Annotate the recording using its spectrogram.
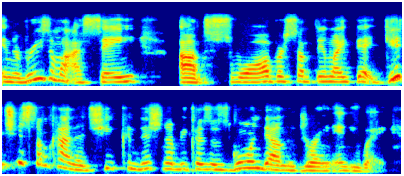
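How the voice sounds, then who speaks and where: Speaking at a very fast pace, a woman uses a medium-pitched voice. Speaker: trichologist hosting hair care show. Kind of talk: casual educational chat.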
